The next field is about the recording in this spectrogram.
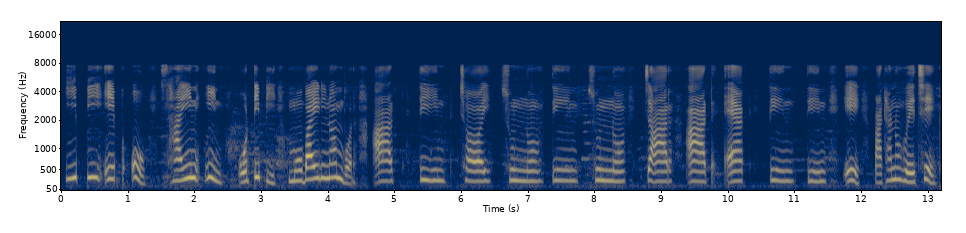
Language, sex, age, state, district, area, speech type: Bengali, female, 18-30, West Bengal, Jhargram, rural, read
